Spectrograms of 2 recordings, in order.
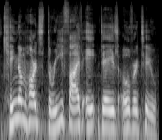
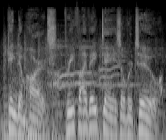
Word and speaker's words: Kingdom Hearts 358/2 Days: to talk about this the official pronunciation is Kingdom Hearts 358 days over two I don't know why it is but it is just listen to this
